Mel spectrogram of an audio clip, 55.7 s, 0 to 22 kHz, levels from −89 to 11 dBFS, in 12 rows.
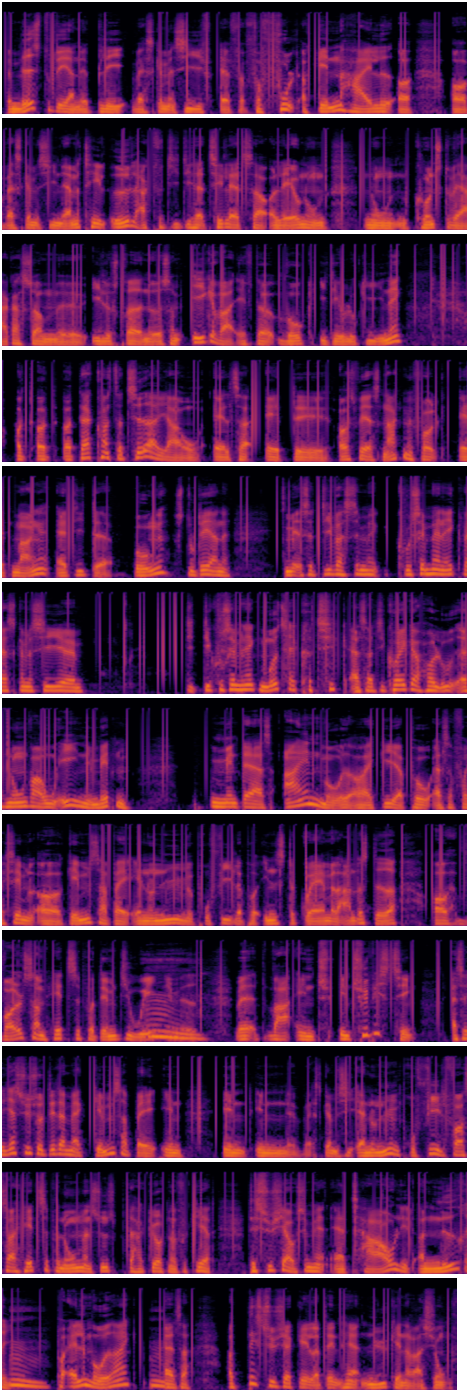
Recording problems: crackle, like an old record; noticeable; 10 dB below the speech

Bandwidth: 14.5 kHz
